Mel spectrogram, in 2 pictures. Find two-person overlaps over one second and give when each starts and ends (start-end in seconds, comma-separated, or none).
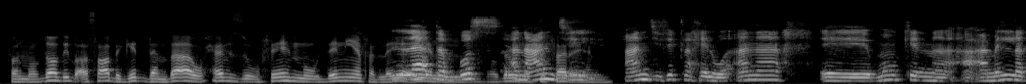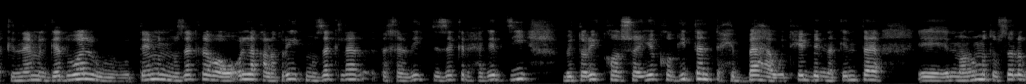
3.9-6.1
